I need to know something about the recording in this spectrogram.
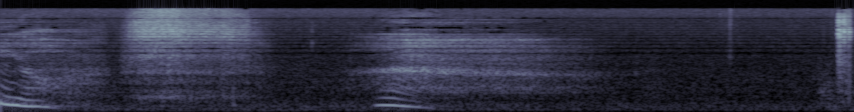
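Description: A woman's exasperated sighs: a falling vocal groan at the start, a breathy exhale just after, and a second, shorter falling sigh about two seconds in.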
